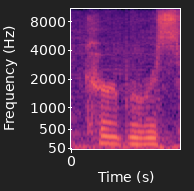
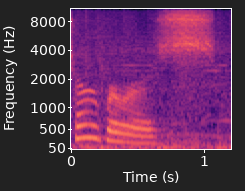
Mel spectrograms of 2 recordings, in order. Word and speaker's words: Kerberos: Kerberos fire. It's pronounced Cerberus.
